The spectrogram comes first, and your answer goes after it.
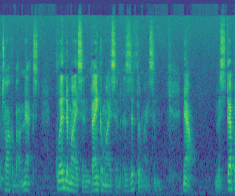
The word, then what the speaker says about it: azithromycin: Glendamycin, vancomycin, azithromycin. Now, I'm going to step on a soapbox here and say it is not, there's no O in this at the end. It's not myocin, it's azithromycin.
